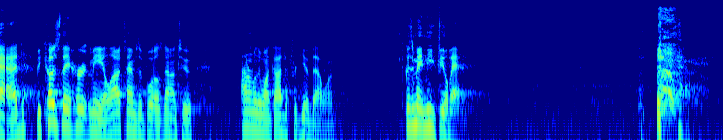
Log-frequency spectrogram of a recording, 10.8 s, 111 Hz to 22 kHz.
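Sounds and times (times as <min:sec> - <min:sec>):
speech: 0:00.0 - 0:05.1, 0:06.1 - 0:07.0, 0:09.8 - 0:10.3
person coughing: 0:09.6 - 0:10.8.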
